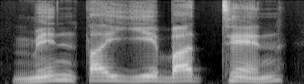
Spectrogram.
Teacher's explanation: In the phrase min tayyibatin, the silent N in min isn't fully pronounced, but it's not totally merged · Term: ikhfa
